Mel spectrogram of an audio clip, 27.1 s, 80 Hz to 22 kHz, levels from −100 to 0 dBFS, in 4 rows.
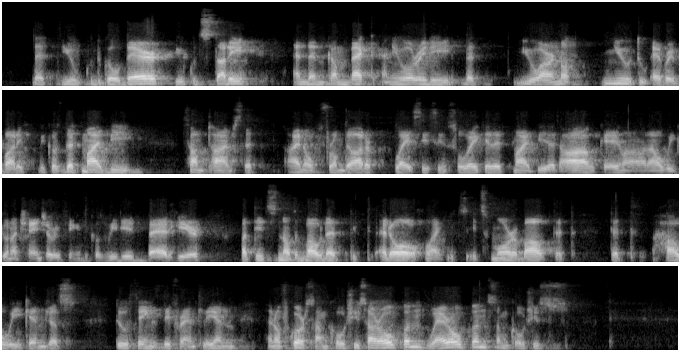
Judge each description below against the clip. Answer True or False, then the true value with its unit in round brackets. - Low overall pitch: True (95 Hz)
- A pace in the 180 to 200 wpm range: True (195 wpm)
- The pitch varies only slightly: True (2.3 semitones)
